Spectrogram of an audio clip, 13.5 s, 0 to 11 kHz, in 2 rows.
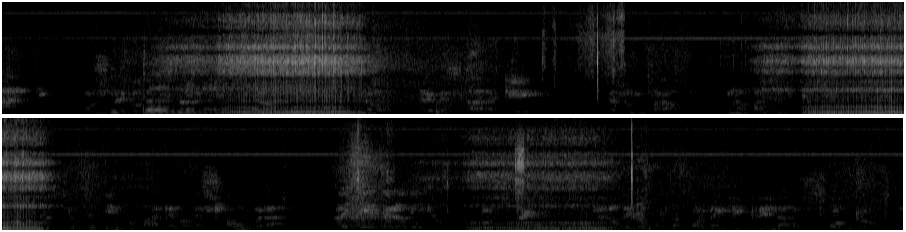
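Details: Brother snoring while asleep after New Year's parties: loud rattling snores at roughly 4-second intervals, with quieter breathing and noise between them.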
